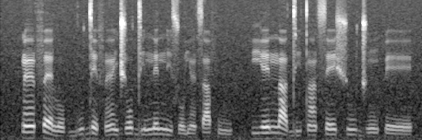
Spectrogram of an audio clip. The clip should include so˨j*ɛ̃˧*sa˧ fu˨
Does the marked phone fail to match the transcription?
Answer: yes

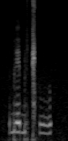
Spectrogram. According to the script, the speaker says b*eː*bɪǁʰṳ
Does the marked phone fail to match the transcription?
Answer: yes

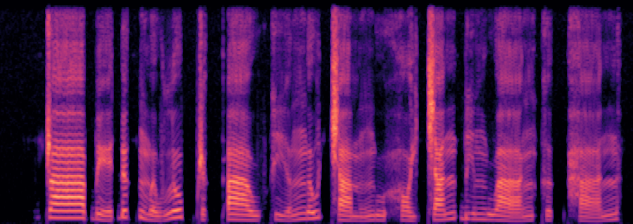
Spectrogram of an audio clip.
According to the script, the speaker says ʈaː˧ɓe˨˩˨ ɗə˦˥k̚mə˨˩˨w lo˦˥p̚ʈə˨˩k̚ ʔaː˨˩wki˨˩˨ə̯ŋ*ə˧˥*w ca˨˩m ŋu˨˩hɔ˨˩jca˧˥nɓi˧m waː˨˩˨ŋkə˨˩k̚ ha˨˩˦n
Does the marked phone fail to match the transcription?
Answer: no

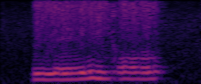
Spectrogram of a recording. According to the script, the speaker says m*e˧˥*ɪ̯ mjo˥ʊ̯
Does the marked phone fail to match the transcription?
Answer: no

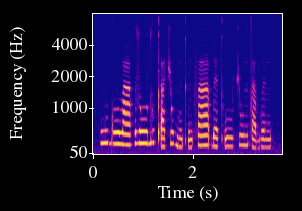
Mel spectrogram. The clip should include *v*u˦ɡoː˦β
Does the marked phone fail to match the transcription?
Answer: no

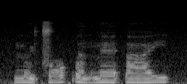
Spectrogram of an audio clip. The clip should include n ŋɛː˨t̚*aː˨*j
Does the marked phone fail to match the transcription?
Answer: yes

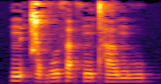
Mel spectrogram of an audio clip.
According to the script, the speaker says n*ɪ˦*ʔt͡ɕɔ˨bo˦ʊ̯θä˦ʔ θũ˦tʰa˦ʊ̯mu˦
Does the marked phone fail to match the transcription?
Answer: no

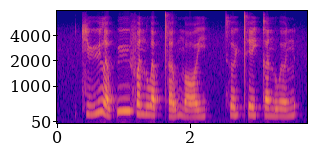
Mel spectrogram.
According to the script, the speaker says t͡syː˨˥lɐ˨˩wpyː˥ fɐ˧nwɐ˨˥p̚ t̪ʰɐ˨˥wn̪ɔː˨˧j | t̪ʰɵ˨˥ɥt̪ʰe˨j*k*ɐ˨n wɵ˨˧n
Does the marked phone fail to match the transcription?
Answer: no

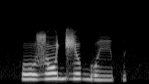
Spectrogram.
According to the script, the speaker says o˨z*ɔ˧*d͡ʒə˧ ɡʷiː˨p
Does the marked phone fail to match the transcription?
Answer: no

